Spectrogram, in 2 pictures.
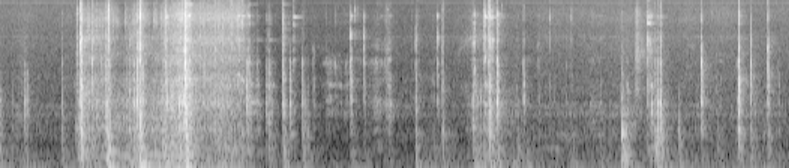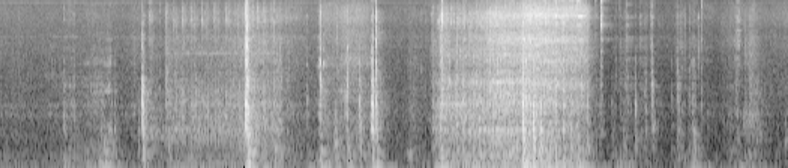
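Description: A screwdriver prying at the metal clips that hold a blind to a window frame: irregular clicks, taps and small metallic rattles, with two longer stretches of scraping, about a second in and near the end.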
